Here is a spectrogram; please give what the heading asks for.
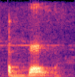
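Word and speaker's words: about: না বলে আমি বলছি অ্যাবাউট। তার মানে প্রথম দিকে কিন্তু খুবই এটা উইক হয়ে যাচ্ছে, এটা দুর্বল হয়ে যাচ্ছে।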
